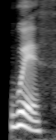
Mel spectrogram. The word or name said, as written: with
